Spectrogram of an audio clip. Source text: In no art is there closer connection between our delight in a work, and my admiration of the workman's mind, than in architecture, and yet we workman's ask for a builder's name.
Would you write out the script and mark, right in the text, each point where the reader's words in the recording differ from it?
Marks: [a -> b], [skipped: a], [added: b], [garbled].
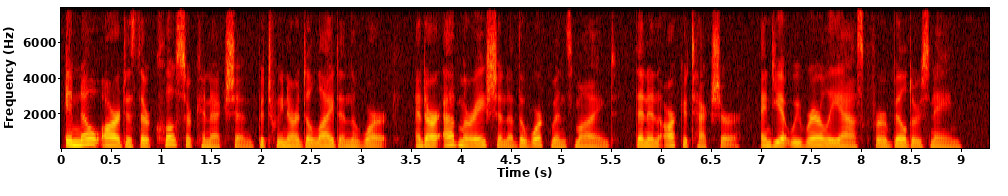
In no art is there closer connection between our delight in [a -> the] work, and [my -> our] admiration of the workman's mind, than in architecture, and yet we [workman's -> rarely] ask for a builder's name.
